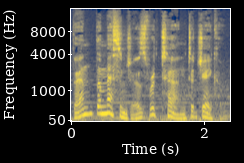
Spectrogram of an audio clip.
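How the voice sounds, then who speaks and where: A man's voice: mid-range voice, big pitch swings, moderate pace, darkish tone. A man narrating scripture as a scripted, dramatic audio Bible reading. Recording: music bed under the voice.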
